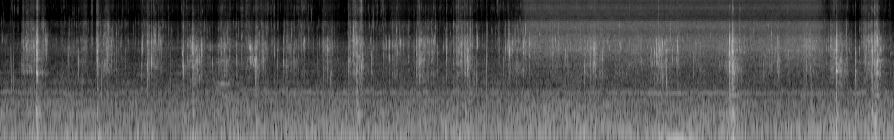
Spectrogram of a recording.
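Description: Raw chicken for chicken maharani is worked by hand with salt and marinade, giving soft, wet squelching and squishing sounds that continue steadily with low background hum.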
